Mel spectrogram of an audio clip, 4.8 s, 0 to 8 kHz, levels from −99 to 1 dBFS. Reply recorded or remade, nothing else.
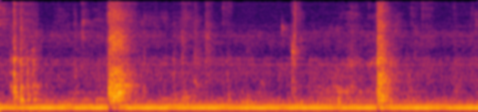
recorded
